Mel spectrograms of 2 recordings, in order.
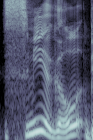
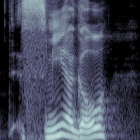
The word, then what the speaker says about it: Sméagol: the accent on the E tells us that that is supposed to be a double vowel sound. It is not supposed to be united into a single vowel sound, but Sméagol feels weird. It feels ungainly. It feels, I think, less elegant and less direct. So generally speaking, it is contracted to Sméagol.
